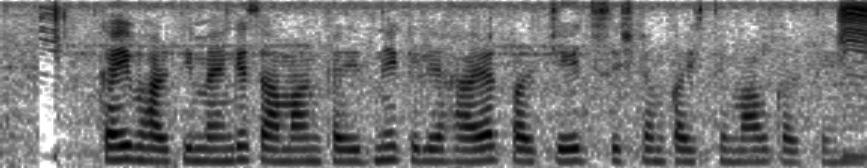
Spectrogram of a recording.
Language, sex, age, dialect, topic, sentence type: Hindi, female, 18-24, Awadhi Bundeli, banking, statement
